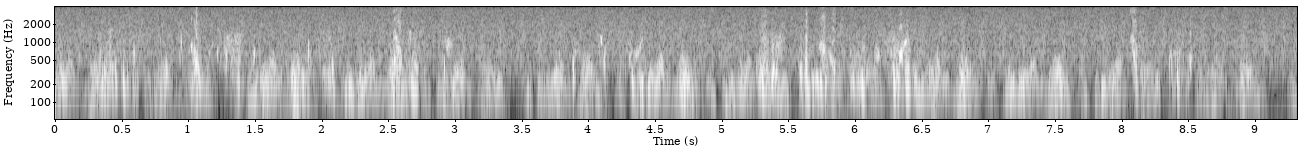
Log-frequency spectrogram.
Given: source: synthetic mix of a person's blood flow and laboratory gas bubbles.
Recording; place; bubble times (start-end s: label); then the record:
Doppler ultrasound of blood flow; precordium
0.00-0.14 s: bubbles
0.30-0.65 s: bubbles
0.78-0.87 s: bubbles
0.92-1.43 s: bubbles
1.46-1.54 s: bubbles
1.67-2.13 s: bubbles
2.50-2.75 s: bubbles
2.89-3.02 s: bubbles
3.86-3.93 s: bubbles
4.06-4.17 s: bubbles
4.28-4.47 s: bubbles
5.24-5.48 s: bubbles
5.55-5.89 s: bubbles
5.94-6.50 s: bubbles
8.05-8.15 s: bubbles
8.35-8.56 s: bubbles
From the record:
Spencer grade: 3 (all of the cardiac periods contain showers or single bubble signals, but not dominating or overriding the cardiac motion signals); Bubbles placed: anywhere in the cardiac cycle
